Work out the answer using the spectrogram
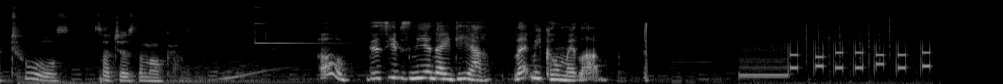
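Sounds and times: dial tone: 7.4s - 9.1s
touch-tone keypad beeps: 7.7s - 9.4s.

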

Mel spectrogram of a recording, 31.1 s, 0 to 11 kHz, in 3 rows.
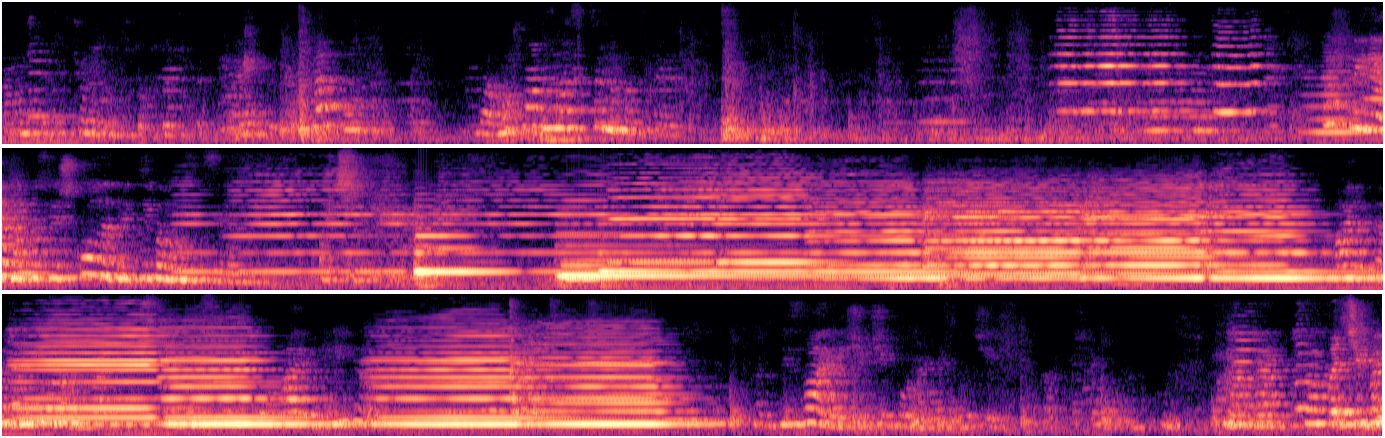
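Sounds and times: string ensemble playing chords: 7.8s - 10.0s, 11.6s - 26.2s.

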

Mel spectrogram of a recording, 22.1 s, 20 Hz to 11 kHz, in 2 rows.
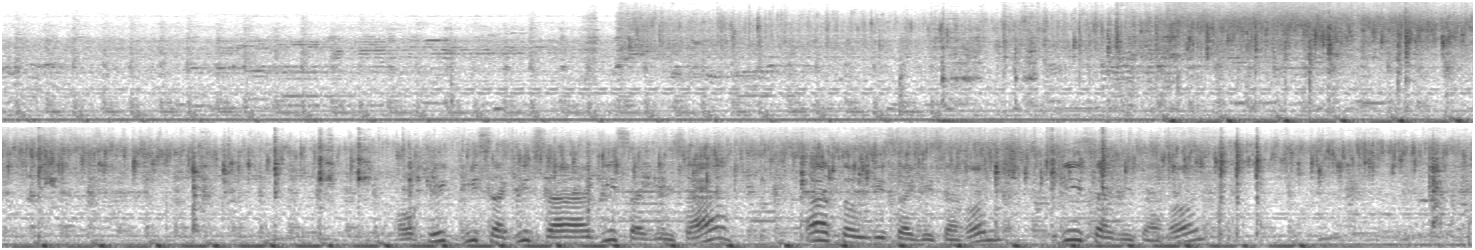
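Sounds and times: garlic sizzling in hot oil: 4.6s - 22.0s
stirring scrapes against pan: 7.0s - 8.9s.

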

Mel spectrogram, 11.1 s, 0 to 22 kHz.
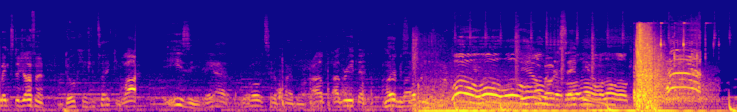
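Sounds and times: loud gunshot: 9.5s - 10.6s.

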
